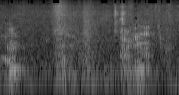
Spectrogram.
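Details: Pietrain boar on a hog farm: two short, low grunts, one at the start and one near two seconds, amid a man's chatter and background noise.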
